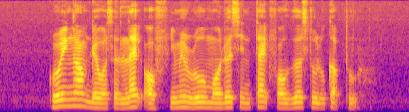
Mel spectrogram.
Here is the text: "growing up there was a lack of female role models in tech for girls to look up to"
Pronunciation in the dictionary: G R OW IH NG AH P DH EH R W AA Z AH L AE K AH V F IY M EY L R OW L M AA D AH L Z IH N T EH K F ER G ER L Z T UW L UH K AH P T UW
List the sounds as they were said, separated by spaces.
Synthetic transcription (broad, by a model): G R OW IH NG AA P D EH W AA S AH L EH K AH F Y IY M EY N R OW L M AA D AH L S IH N T EH K F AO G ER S T UW L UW K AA P T UW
